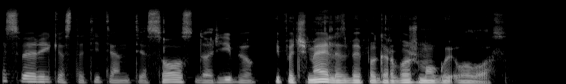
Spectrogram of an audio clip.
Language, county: Lithuanian, Klaipėda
